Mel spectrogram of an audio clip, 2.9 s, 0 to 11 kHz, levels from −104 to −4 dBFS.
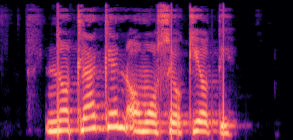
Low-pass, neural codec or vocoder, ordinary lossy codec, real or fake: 9.9 kHz; none; Opus, 64 kbps; real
